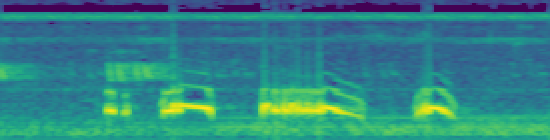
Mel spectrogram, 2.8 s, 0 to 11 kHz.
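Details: Spotted dove in the Indonesian 'lambung kuk 1 suara ngeruk' style, used as a lure for silent doves: low, hollow cooing phrases with a rolling, stuttered middle note and a final rounded coo, over a steady high electronic tone.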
